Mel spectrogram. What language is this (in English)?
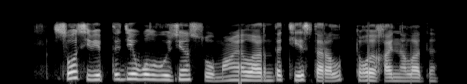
Kazakh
